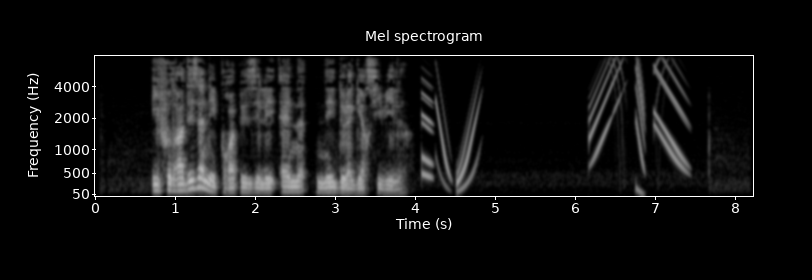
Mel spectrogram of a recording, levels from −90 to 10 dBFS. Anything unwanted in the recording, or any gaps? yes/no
yes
